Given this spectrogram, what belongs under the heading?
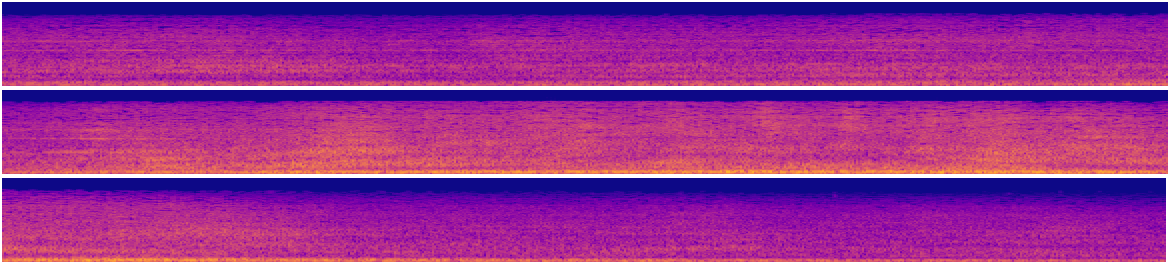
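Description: A Virgin Atlantic airliner taxis at Manchester Airport, its jet engines rumbling steadily and swelling louder midway as it passes close, then easing slightly while it continues on, with no talk.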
